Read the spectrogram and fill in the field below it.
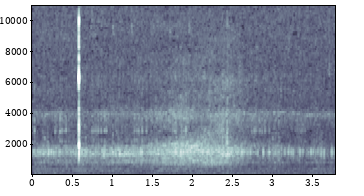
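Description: A car approaches and rushes past close by.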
